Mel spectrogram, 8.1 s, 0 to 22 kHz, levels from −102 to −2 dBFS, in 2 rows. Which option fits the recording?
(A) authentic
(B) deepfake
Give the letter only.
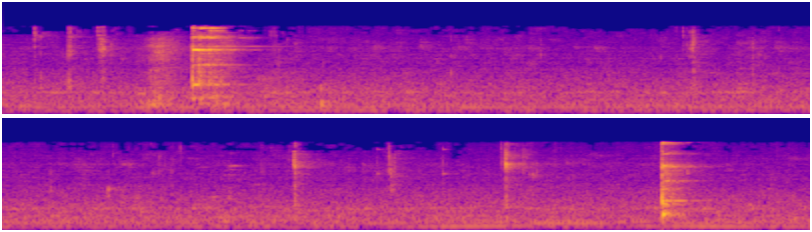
A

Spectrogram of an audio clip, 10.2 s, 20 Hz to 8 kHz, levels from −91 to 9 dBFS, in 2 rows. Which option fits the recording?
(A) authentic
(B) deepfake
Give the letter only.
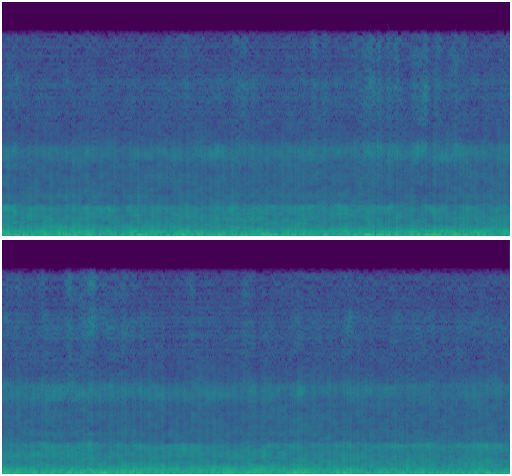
B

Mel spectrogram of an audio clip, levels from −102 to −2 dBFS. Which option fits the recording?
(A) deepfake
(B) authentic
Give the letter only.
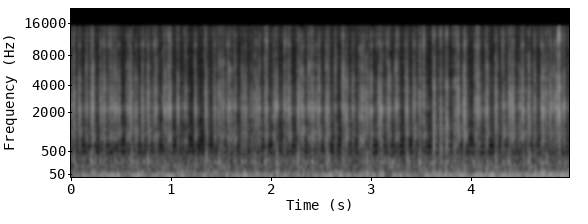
A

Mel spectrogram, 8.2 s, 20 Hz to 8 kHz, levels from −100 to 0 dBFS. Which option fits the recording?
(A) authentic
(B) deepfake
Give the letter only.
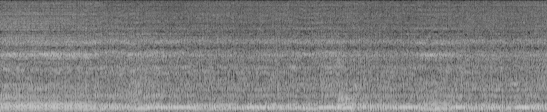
B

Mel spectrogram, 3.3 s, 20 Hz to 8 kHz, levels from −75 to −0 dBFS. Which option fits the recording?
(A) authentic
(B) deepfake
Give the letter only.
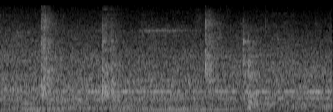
A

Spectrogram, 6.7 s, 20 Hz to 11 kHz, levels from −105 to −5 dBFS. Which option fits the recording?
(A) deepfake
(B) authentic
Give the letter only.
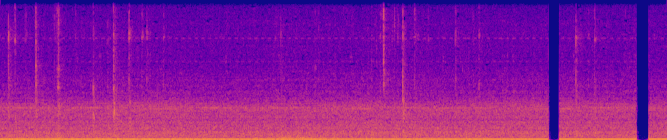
B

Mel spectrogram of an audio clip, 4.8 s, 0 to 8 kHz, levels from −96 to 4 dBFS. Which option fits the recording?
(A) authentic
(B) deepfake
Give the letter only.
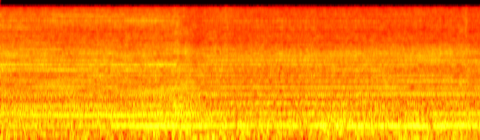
B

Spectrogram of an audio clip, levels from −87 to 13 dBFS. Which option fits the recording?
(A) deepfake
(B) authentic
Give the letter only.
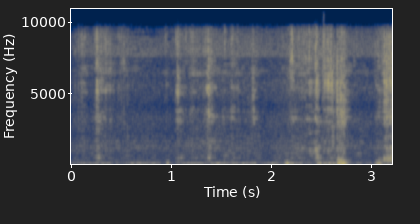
B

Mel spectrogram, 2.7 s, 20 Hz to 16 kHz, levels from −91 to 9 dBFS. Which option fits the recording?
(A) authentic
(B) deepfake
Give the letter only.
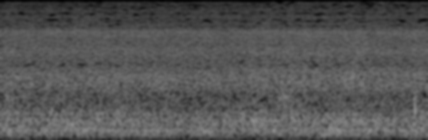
A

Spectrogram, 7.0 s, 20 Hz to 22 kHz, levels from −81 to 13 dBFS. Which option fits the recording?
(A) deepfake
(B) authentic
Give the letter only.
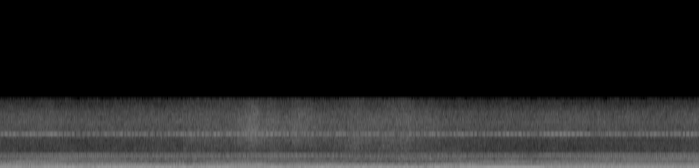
B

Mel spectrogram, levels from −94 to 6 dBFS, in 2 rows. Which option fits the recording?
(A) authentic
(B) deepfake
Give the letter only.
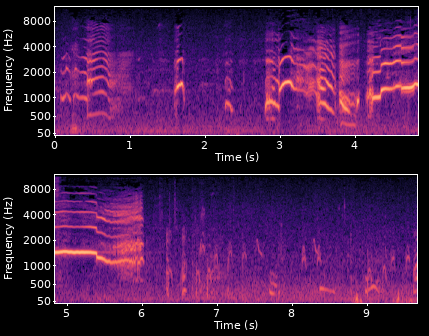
A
